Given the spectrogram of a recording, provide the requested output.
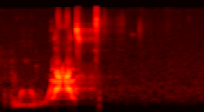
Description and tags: Water sound collection
wet, water, drip, hit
